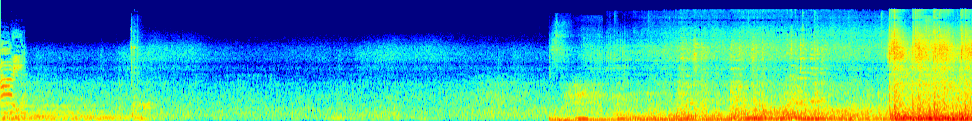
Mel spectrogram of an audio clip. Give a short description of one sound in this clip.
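Wind gusts strongly over the open sea.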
